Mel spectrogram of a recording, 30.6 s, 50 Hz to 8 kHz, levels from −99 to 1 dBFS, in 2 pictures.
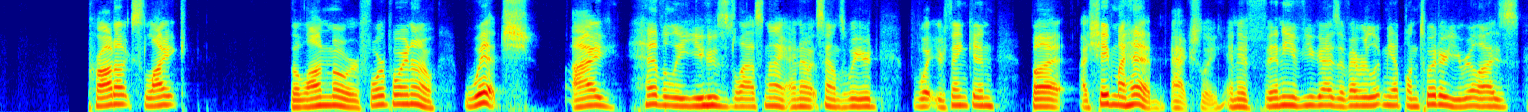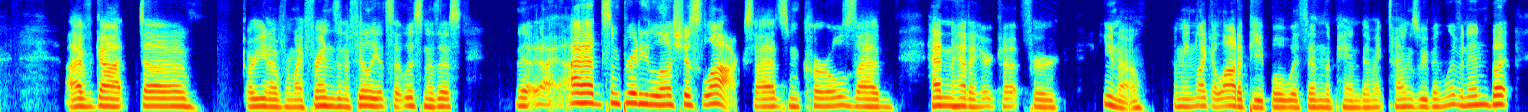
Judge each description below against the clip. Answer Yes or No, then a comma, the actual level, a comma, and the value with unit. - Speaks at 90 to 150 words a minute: No, average, 175 wpm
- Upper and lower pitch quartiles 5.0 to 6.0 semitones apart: No, average, 3.0 semitones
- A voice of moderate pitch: Yes, medium, 155 Hz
